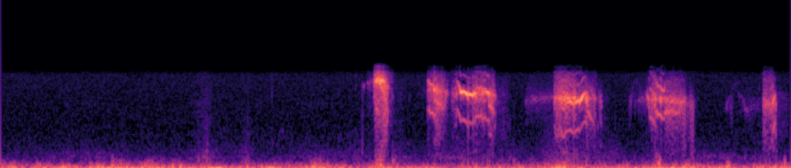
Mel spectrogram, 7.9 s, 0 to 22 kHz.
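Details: Howling coyotes, three groups calling in 2019 as one stalked deer along a fence line: a handful of ragged, wavering yips and quavering cries spaced about a second apart over low background rumble.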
